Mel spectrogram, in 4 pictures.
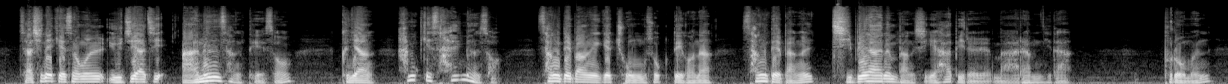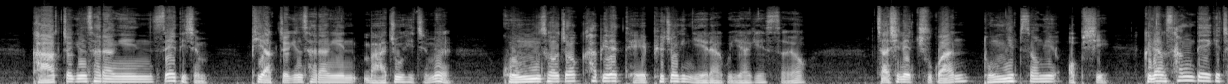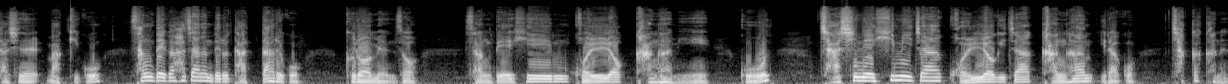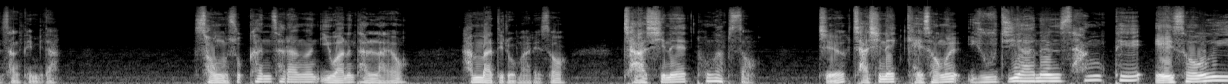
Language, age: Korean, 30-49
